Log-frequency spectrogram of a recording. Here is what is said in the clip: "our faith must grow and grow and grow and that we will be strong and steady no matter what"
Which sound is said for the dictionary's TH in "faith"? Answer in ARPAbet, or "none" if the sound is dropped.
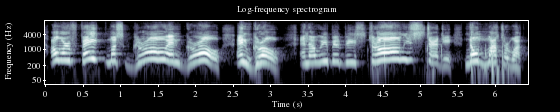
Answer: T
